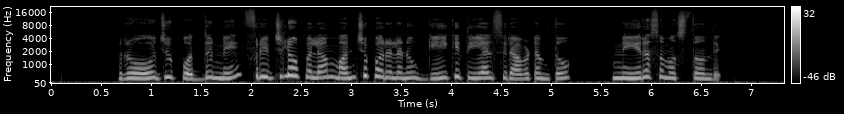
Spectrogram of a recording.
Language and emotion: Telugu, sad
